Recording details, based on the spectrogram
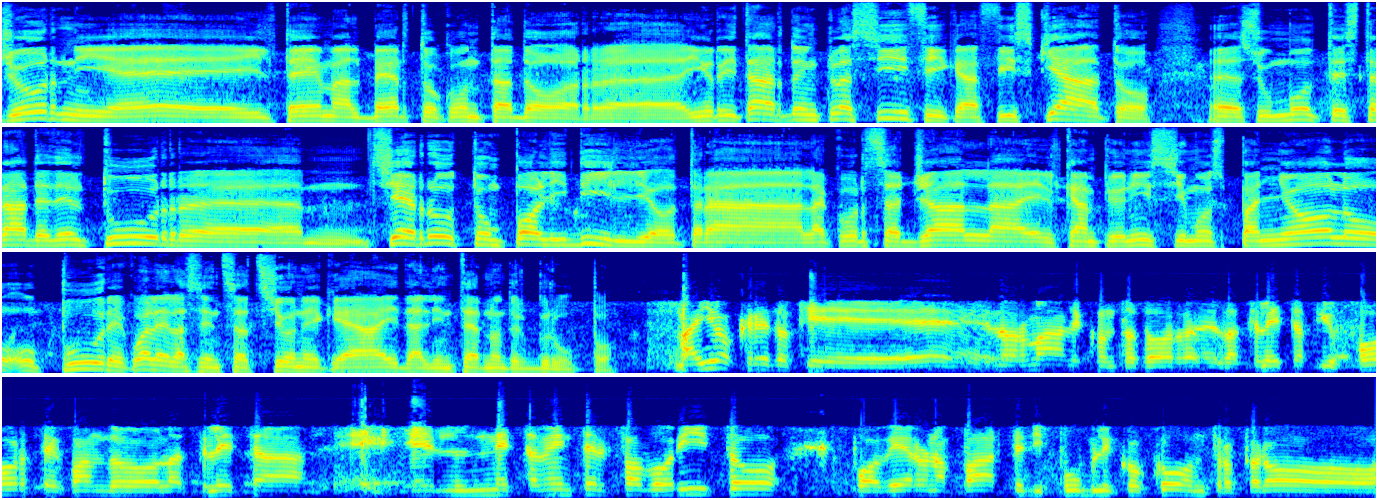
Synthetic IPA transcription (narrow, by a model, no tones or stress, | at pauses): d͡ʒorniɛilt̪ɛːmaːlbɛrt̪okont̪ad̪ɔrinrit̪ard̪oiŋklasːiːfikafisk̟jaːt̪o | sumːolt̪est̪ɾaːd̪ed̪elt̪ur | siɛrːot̪ːoumpɔlːid̪iʎːot̪ɾalakorsad͡ʒalːaelkampjonisːimospaɲːɔːloːpːuːɾekwalɛlasensat̪sːjoːnekeajd̪alːint̪ɛrnod̪elɡɾṵpːo̰maiːokɾeːd̪okeɛɛnːormaːlekont̪at̪oɾlat̪lɛːt̪apjufːɔrt̪ekwand̪olat̪lɛːt̪aɛɛnːet̪ːament̪elfavoɾiːt̪opwɔaveːɾeunapart̪ed̪ipubːlikokont̪ɾopeɾɔ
